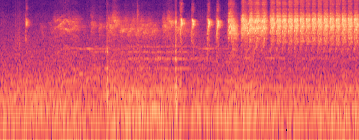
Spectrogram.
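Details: Sogon (little spiderhunter) song in ngriwik ngleper style for luring birds: faint high notes, then accelerating sharp chirps and a loud rapid high trill.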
